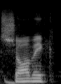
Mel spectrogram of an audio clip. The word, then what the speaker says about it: Shomik: Shomik? I always spell Somik. I'm so sorry. Apologies for that. Shomik. That makes more sense. Apologies for mispronouncing it.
